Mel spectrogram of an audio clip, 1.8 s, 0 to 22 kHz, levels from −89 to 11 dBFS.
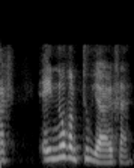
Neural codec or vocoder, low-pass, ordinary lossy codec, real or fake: codec, 16 kHz, 1.1 kbps, Voila-Tokenizer; none; none; fake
